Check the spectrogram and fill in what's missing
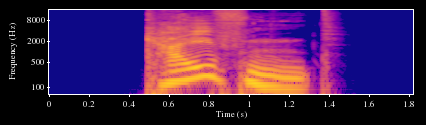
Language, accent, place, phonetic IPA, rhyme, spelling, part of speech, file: German, Germany, Berlin, [ˈkaɪ̯fn̩t], -aɪ̯fn̩t, keifend, verb, De-keifend.ogg
- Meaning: present participle of keifen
